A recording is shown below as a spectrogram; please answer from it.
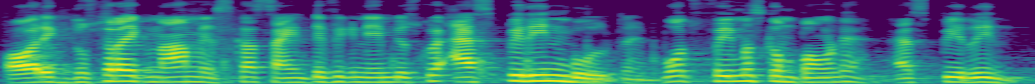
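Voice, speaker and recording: A man teaching chemistry in a classroom, dictating notes slowly and spelling words out letter by letter. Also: on the high side, slight background noise. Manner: mixes Hindi and English, urging students to hurry.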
